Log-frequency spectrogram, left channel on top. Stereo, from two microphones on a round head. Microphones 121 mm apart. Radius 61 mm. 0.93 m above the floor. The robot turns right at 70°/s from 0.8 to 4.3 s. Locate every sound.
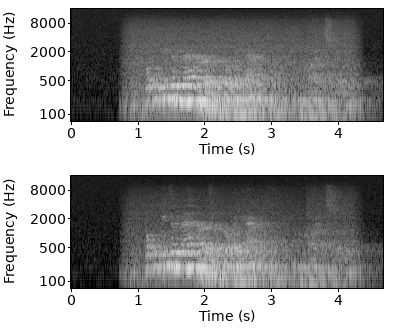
1.1 s a man speaking: 120° right, 2.5 m; by 4.0 s 85° left, 2.5 m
